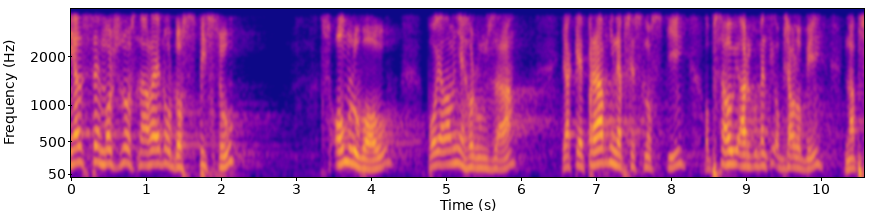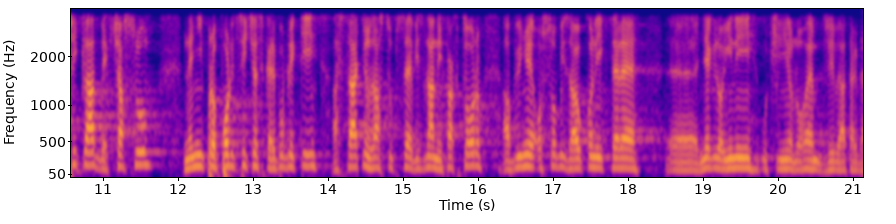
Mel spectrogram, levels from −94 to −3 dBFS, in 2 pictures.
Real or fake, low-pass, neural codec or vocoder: fake; 3.6 kHz; autoencoder, 48 kHz, 128 numbers a frame, DAC-VAE, trained on Japanese speech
